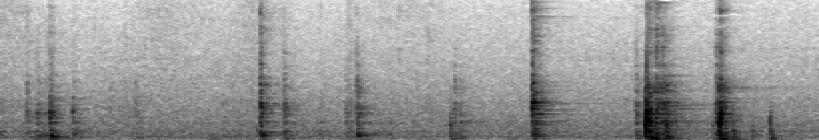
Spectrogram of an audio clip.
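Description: Wire door of a plastic dog kennel being swung shut and latched: a string of sharp clicks and rattles, the two loudest close together near the end.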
